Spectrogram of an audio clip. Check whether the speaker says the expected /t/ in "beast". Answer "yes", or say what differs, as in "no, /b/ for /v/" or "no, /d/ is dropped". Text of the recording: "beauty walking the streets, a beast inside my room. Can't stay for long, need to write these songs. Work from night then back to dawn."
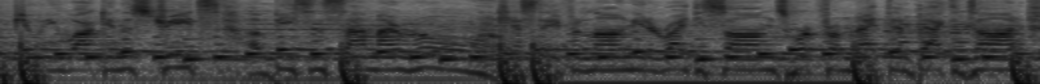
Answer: no, /t/ is dropped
